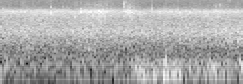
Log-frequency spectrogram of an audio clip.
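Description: Steady outdoor background hiss, with low wind rumble on the phone's microphone in the second half.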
